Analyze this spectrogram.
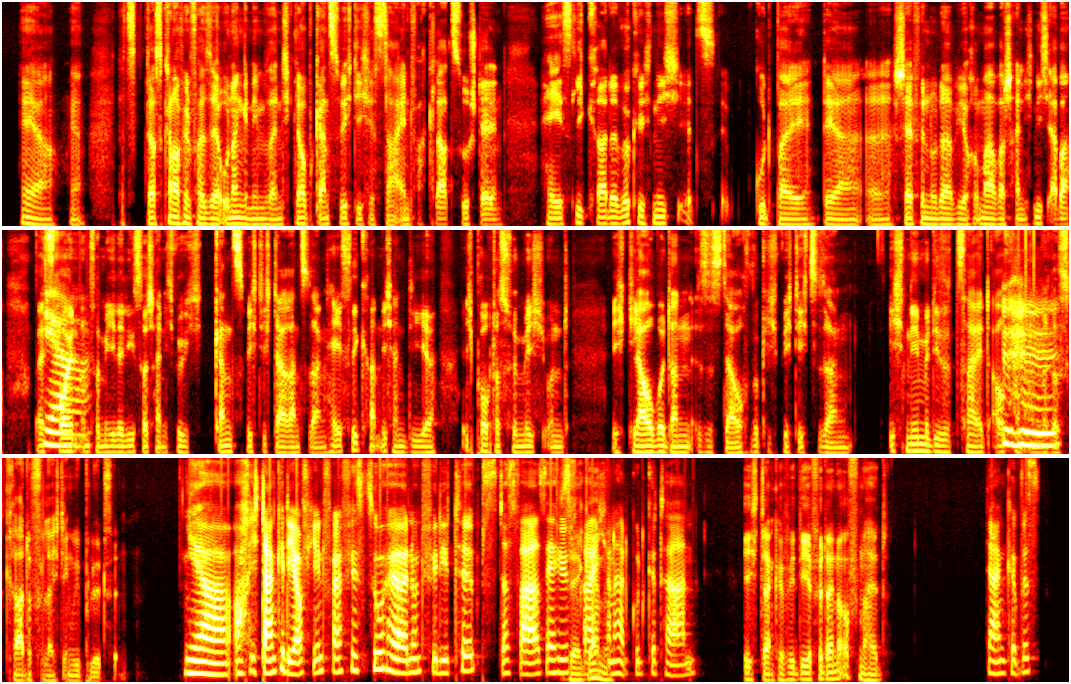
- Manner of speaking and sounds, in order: distorted speech
- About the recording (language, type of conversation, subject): German, advice, Wie finde ich eine Balance zwischen Geselligkeit und Alleinsein?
